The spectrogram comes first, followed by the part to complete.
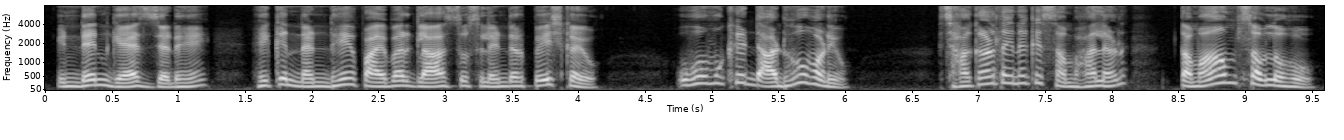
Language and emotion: Sindhi, happy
